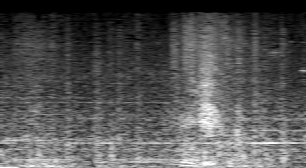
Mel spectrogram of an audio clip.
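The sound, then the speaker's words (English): Soft clip-clop of horse hooves, a few uneven steps, set against a steady, dense background ambience with no talking. “So now that those saber cats are taken care of, we're going to leave the horse here.”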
